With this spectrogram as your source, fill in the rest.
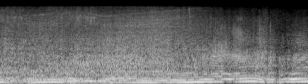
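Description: Gravel sprays and crackles under spinning tyres.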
